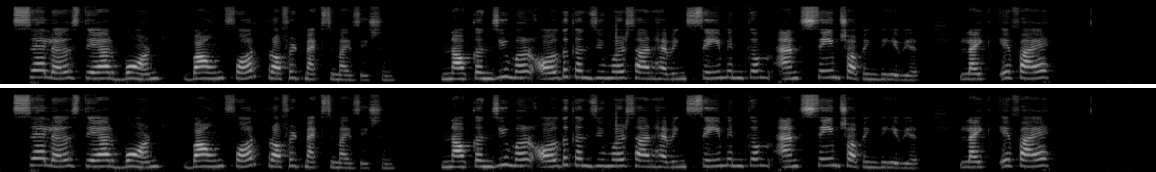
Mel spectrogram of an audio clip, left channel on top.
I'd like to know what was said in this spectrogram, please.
sellers, they are bound for profit maximization. Now all the consumers are having same income and same shopping behavior. Like if I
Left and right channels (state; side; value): identical; both; correlation 1.00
